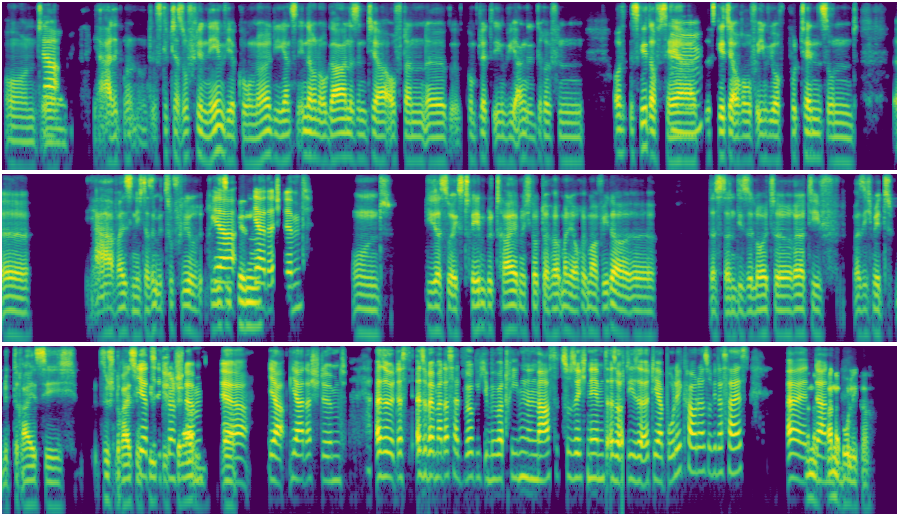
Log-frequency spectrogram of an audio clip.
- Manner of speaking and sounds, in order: none
- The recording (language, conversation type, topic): German, unstructured, Wie siehst du den Einfluss von Doping auf den Sport?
